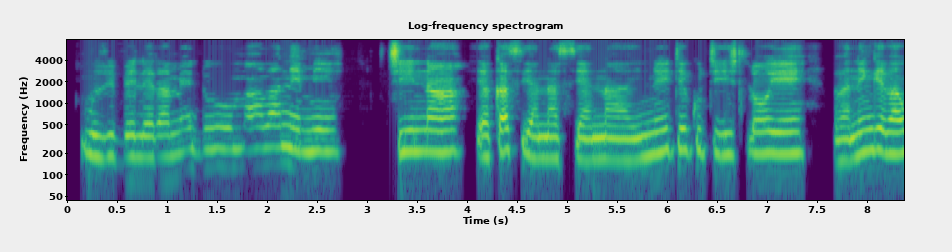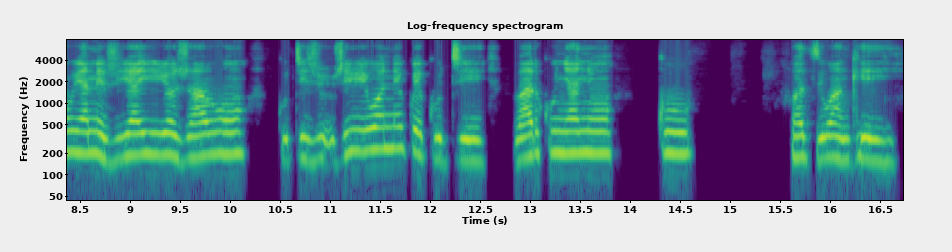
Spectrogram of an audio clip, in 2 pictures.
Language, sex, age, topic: Ndau, female, 36-49, health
